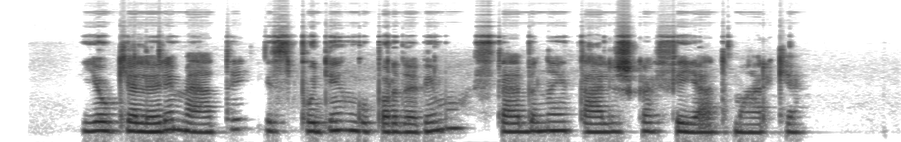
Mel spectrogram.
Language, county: Lithuanian, Utena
